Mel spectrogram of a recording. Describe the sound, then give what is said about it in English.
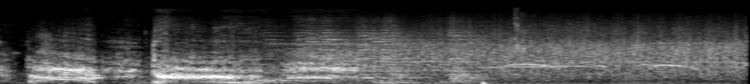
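Two loud, deep roars from trained tigers in a performing act ring out in quick succession, their growling tones fading as a steady wash of crowd applause takes over and carries on to the end. “It's that act. Feline and a trained tigers.”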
